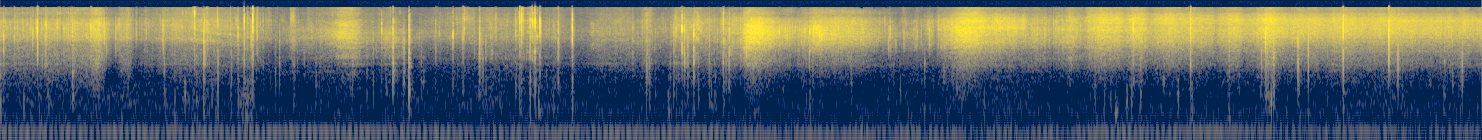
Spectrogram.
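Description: A small clear plastic bag filled with white sand is squeezed and rubbed with fingertips close to the mic. The result is a steady, bright crinkling and gritty rustle, punctuated by many sharp crackles and occasional louder swells of shifting sand. There is almost no low end.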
